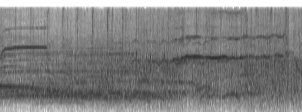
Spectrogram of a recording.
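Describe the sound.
A live audience bursts into dense, continuous applause and cheering, with whoops and shouts rising above the steady clapping for the whole stretch.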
